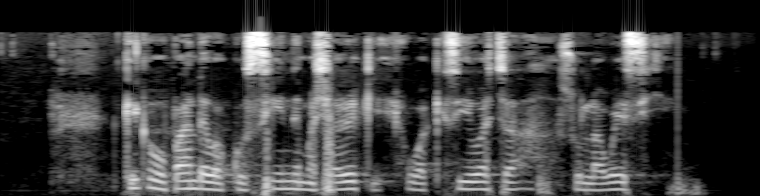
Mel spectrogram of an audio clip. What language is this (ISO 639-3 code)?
swa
